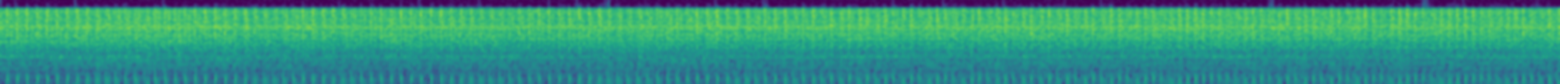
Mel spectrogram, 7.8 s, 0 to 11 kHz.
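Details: Home-built Suffolk engine combined with 1950s parts, first run after carburettor cleaning; runs fast and steady with a hard regular knock every firing stroke, big end knock as expected, not very smoky.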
